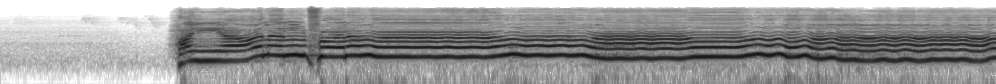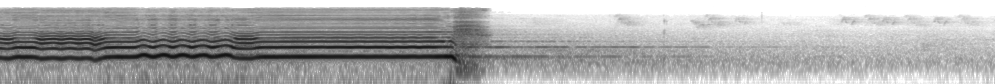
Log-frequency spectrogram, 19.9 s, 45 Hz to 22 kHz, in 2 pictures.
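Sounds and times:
man chanting call to prayer: 0:01.7 - 0:16.4.

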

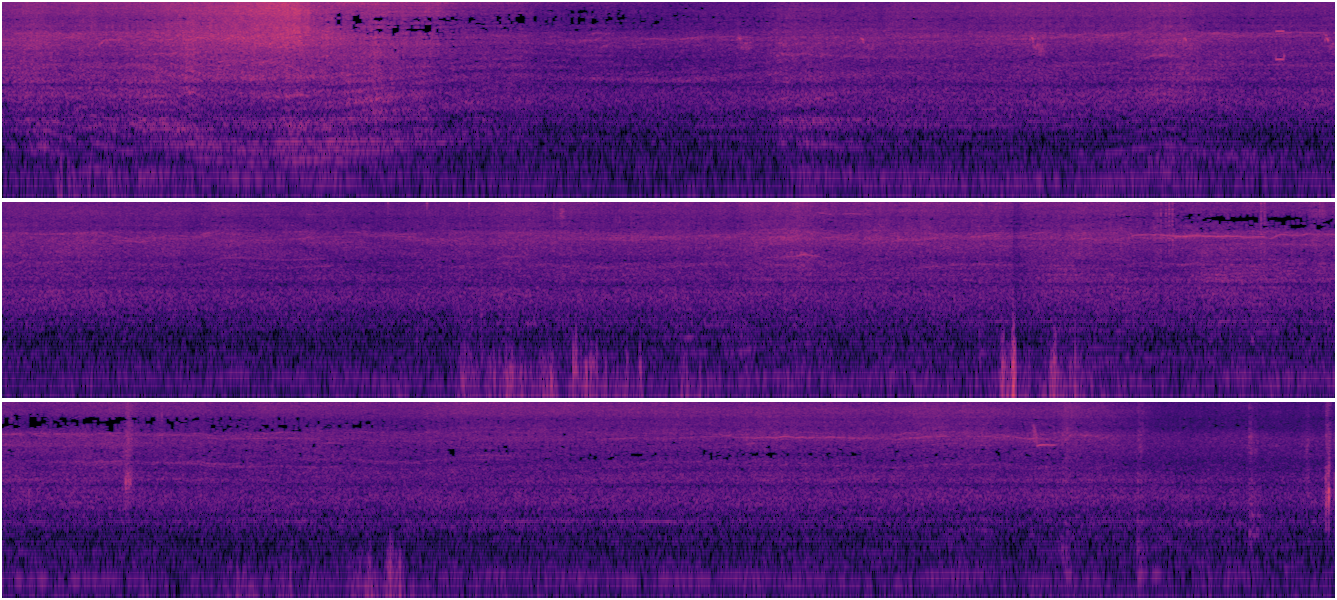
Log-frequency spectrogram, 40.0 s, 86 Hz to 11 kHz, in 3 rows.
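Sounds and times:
drone propellers buzzing: 0:00.0 - 0:39.9.

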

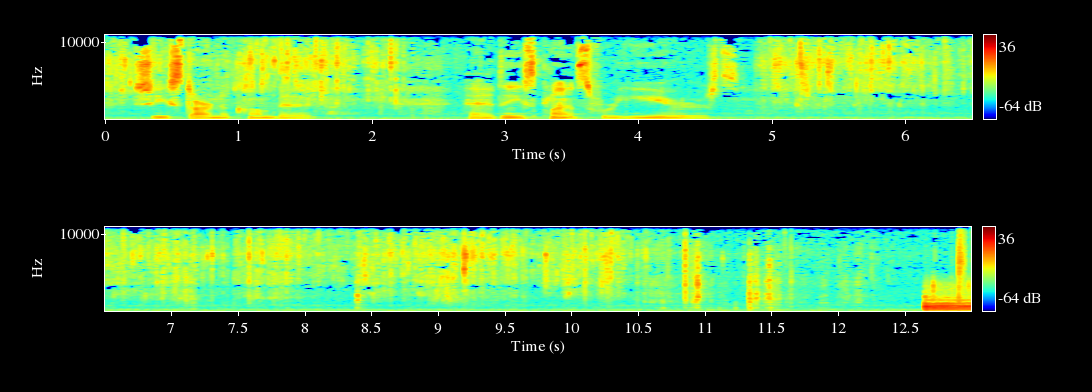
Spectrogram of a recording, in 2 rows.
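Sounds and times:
water pouring onto soil: 0:00.0 - 0:02.2, 0:04.9 - 0:10.5
low steady hum: 0:00.0 - 0:13.0
soil crackling and ticking: 0:04.9 - 0:10.6.

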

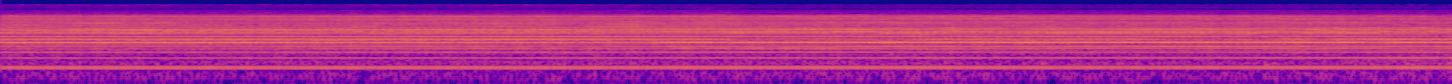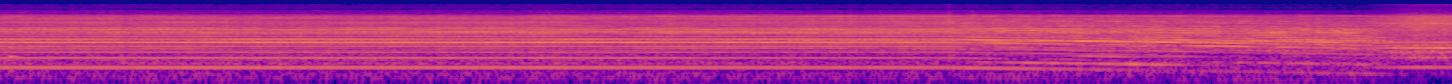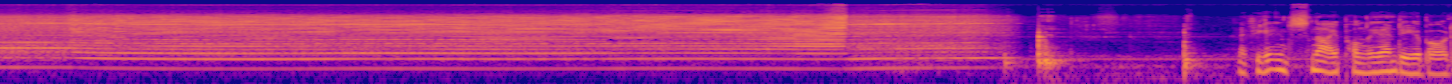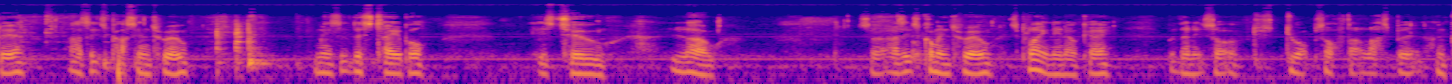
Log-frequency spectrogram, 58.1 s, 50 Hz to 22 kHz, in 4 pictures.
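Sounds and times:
electric planer motor humming: 0:00.0 - 0:39.3.

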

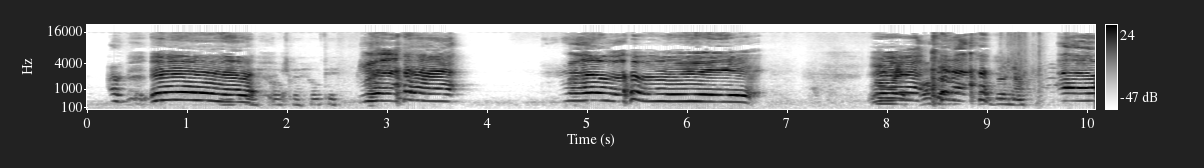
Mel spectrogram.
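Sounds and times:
toddler crying: 0:09.6 - 0:10.0.

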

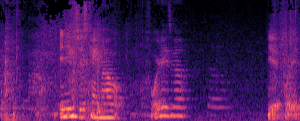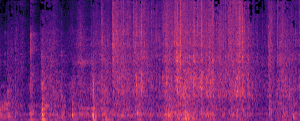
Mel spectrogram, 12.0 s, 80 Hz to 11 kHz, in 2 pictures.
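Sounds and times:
paper crinkling and rustling: 0:05.6 - 0:12.0.

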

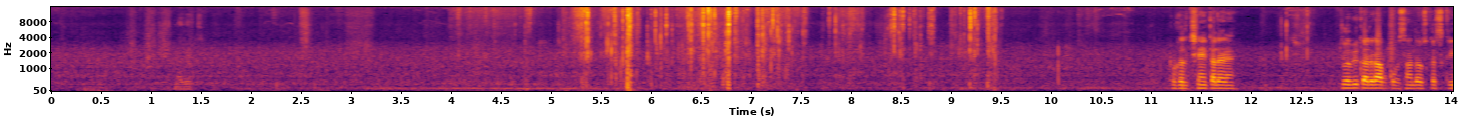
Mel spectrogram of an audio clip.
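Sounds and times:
plastic packaging crinkling: 0:05.0 - 0:09.6.

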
